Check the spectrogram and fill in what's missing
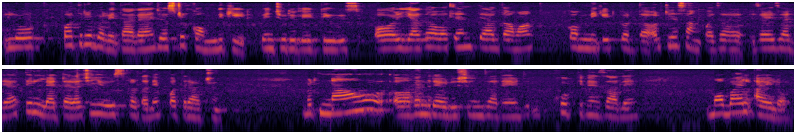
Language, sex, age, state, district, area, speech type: Goan Konkani, female, 18-30, Goa, Quepem, rural, spontaneous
